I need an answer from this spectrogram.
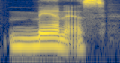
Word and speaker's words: manus: Out in the wild, specifically in zoology and paleontology, the word manus, pronounced manus, is used in its purest Latin form.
